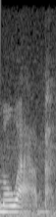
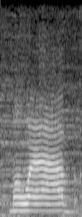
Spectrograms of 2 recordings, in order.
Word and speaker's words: Moab: We are in Moab. That's apparently how you pronounce it.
